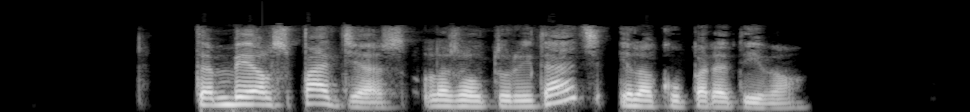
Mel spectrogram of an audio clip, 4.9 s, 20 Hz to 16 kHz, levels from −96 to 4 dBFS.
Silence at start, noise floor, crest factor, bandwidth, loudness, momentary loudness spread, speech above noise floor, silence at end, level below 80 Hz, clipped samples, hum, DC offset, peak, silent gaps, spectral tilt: 1 s; under -90 dBFS; 16 dB; 7.6 kHz; -14 LUFS; 6 LU; over 76 dB; 0.9 s; -56 dBFS; under 0.1%; none; under 0.1%; 0 dBFS; 3.05-3.09 s; -5.5 dB/octave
